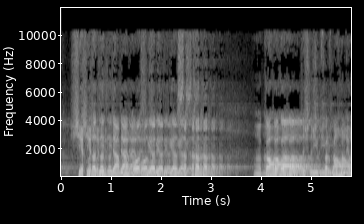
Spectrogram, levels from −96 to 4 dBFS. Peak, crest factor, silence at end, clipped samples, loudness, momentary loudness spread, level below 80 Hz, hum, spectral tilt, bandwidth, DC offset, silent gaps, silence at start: -4 dBFS; 18 dB; 0 s; under 0.1%; -22 LUFS; 14 LU; -58 dBFS; none; -5.5 dB/octave; 11 kHz; under 0.1%; none; 0 s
